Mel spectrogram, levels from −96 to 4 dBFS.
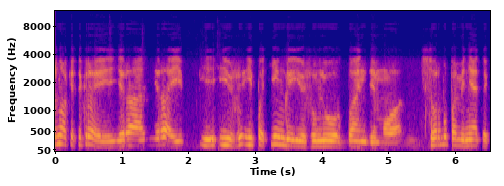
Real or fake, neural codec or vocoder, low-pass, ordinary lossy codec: real; none; 10.8 kHz; MP3, 64 kbps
